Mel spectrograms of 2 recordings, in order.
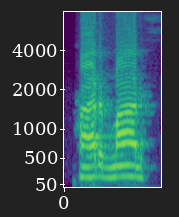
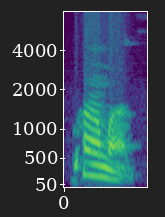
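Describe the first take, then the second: First: The r sound is pronounced in the word. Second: The r sound is left silent in the word. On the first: The speaker calls it wrong. "উচ্চারণ হবে ফার্মার্স না" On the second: The speaker calls it right. "কোথাও আর এর উচ্চারণ হচ্ছে না"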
